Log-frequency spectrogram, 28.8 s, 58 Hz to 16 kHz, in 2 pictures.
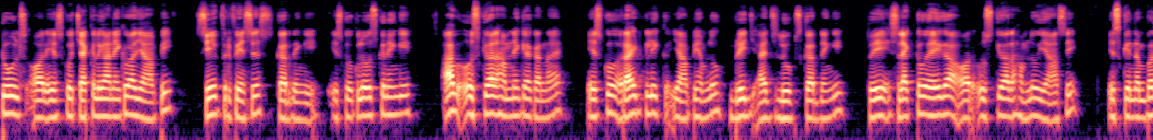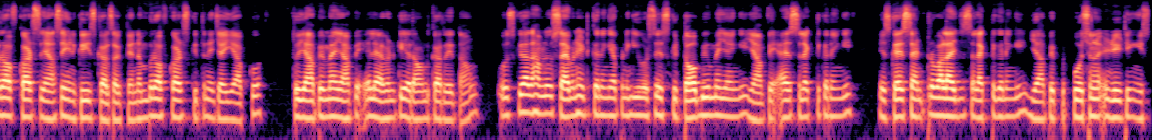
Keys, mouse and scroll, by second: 6.2 middle click, 7.8-10.4 right drag, 10.9 middle click, 12.7 middle click, 14.2 middle click, 16.2-18.0 drag, 18.2-20.4 drag, 19.4 KP_1, 20.6 middle click, 21.5 KP_7, 24.2 click, 25.0 click, 26.0 click.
